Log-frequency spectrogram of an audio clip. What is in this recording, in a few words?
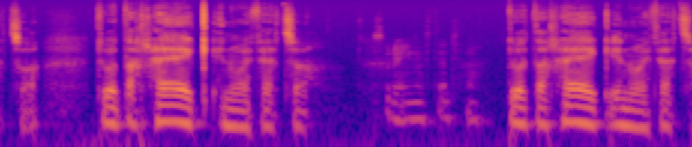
"rheg", Welsh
